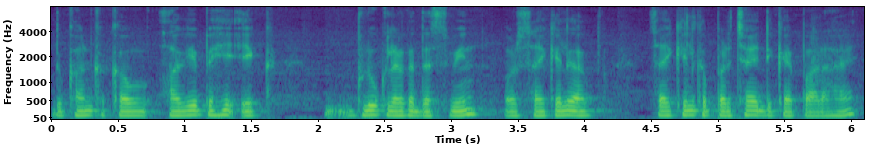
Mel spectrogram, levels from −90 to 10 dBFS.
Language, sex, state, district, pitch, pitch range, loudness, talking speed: Hindi, male, Arunachal Pradesh, Lower Dibang Valley, 115 Hz, 110-120 Hz, -16 LUFS, 205 wpm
